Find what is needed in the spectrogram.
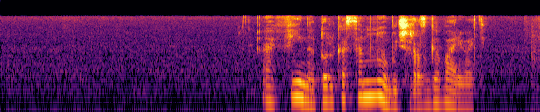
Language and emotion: Russian, angry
